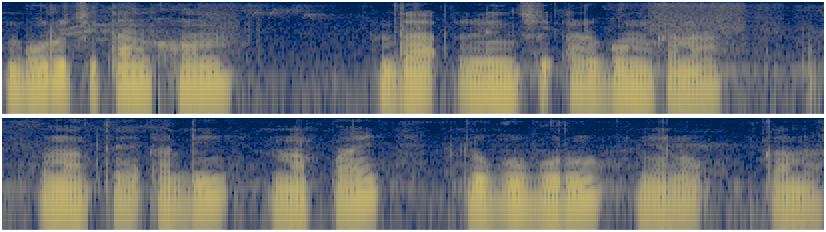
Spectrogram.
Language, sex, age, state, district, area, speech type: Santali, male, 18-30, West Bengal, Bankura, rural, spontaneous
